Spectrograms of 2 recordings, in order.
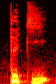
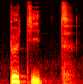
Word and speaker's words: petit: Il est petit, elle est petite. Okay, exactly the same idea. Final T is not pronounced, and then when you add this E at the end, you get the sound T, T, petite.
